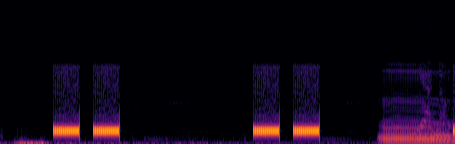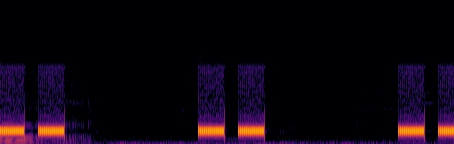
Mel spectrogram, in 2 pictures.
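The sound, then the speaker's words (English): An outgoing call rings unanswered, a steady double-pulse ringback tone repeating five times at even intervals, with a brief voice sounding faintly over one ring midway. “Pick up the phone”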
